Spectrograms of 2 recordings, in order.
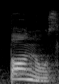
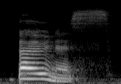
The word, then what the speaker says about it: bonus: in Polish - and that's why many people pronounce it in a very Polish way and they say bonus like bonus points all I've got bonus whereas we should say bonus bonus you rounded like homos so or go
